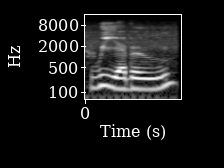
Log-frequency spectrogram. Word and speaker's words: weeaboo: all the kind of weebo skins you know weeabo weeaboo i should correct your pronunciation that's right yeah excuse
